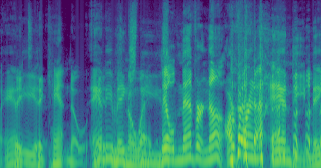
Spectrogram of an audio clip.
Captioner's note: laughs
